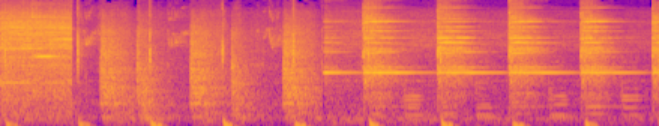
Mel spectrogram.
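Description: A smith's hammer striking red-hot steel on an anvil, about two blows a second, some blows leaving a ringing tone, mixed with background music.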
